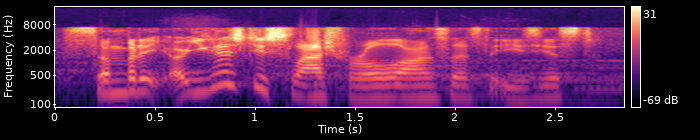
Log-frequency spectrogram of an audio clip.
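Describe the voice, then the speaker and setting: A man with a high voice runs a tabletop roleplay game online in a loose, informal way. He thinks through rulings as he speaks, in a bright, forward tone. The sound is slightly dull, like voice chat, with music softly behind. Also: lively intonation, very fast. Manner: informal, talks through rulings aloud, acts out sound effects. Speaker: game master. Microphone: online voice chat microphone.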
